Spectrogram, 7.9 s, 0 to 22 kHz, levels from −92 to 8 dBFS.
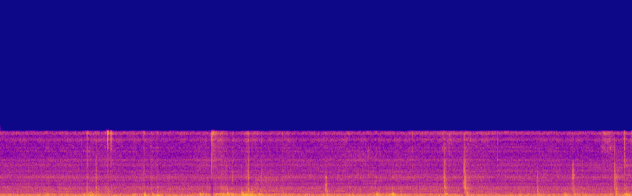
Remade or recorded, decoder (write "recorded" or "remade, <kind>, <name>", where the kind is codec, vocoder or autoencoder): remade, codec, SNAC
